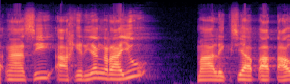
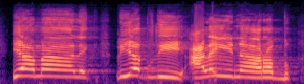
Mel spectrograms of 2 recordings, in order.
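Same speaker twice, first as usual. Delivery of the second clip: higher, louder desperate pleading; begging sinner; 8 semitones higher, 3 dB louder, slower than usual. Acted. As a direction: beg to be let out or killed. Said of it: "Ngomong dong sama Tuhanmu".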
